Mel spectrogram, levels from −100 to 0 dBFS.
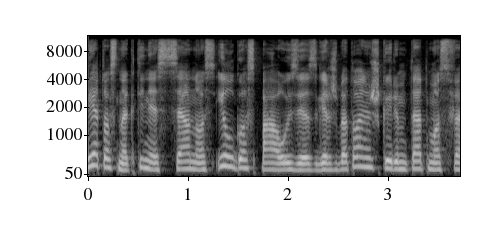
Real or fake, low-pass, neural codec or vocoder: real; 10.8 kHz; none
